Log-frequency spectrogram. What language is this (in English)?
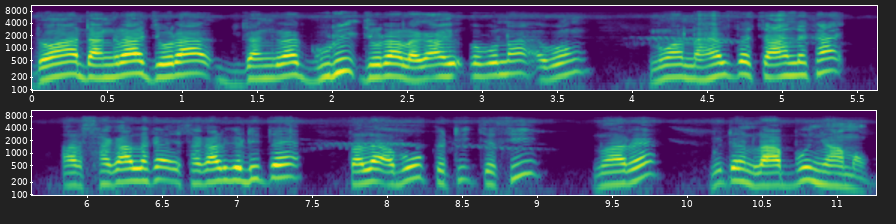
Santali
